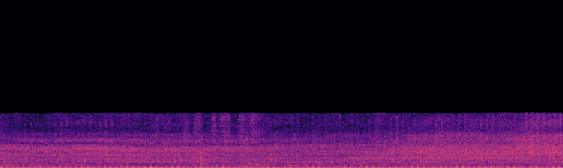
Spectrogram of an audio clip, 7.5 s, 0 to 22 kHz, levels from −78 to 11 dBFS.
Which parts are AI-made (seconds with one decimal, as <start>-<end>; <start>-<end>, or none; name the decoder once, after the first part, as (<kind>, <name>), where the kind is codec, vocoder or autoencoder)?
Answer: 6.5-7.5 (codec, DAC)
